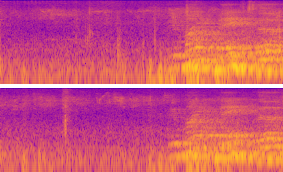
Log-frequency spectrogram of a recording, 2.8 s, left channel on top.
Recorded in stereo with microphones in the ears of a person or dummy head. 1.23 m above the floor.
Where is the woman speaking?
45° left (ahead or behind), 1.0 m.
